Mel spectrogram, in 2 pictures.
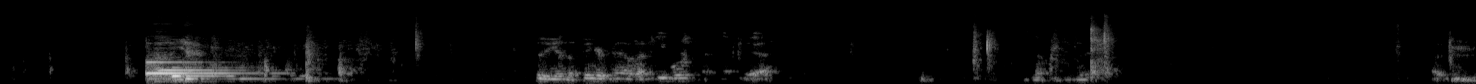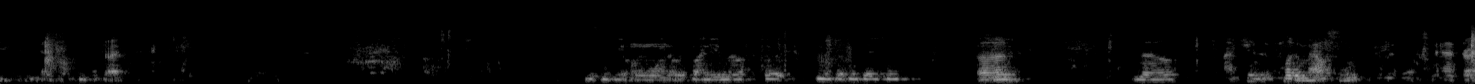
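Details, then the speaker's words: Young child with croup: harsh, barking coughs and a high, whistling inspiratory stridor, a noise often mislabelled as wheezing. "this is just an audio clip basically it's just a kid with crew and the reason I start this case is people will basically call any respiratory noise at all wheezing and that's not always the right diagnosis"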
